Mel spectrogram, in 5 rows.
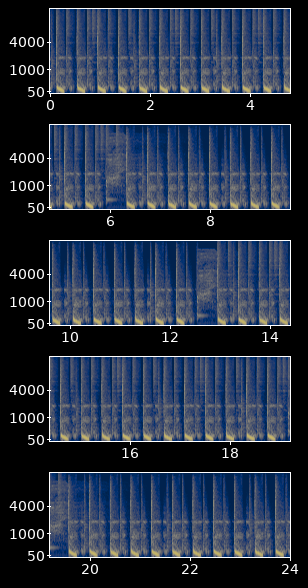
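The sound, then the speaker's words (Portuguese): Frog croaking blasts from a trailer sound rig with Master 8K2 loudspeakers as a loud, steady, fast train of identical throaty pulses, grouped in long runs separated by brief breaks. “Sai sapo, sai sapo.”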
